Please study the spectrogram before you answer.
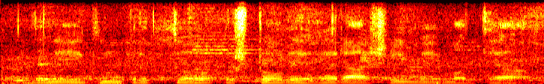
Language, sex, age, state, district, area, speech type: Sanskrit, male, 30-45, Kerala, Thiruvananthapuram, urban, spontaneous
